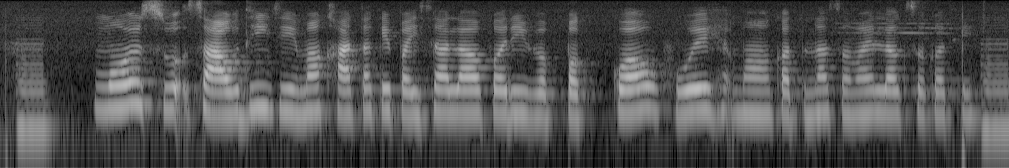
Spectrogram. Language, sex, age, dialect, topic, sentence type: Chhattisgarhi, female, 60-100, Central, banking, question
